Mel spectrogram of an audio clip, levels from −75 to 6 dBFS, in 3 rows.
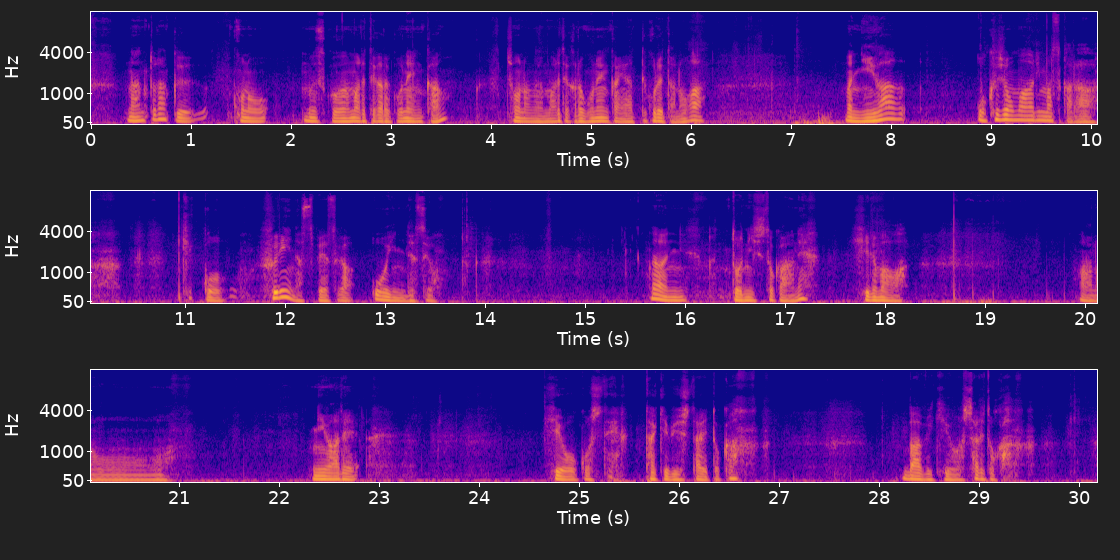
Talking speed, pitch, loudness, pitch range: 215 characters per minute, 95 Hz, -20 LUFS, 80-110 Hz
